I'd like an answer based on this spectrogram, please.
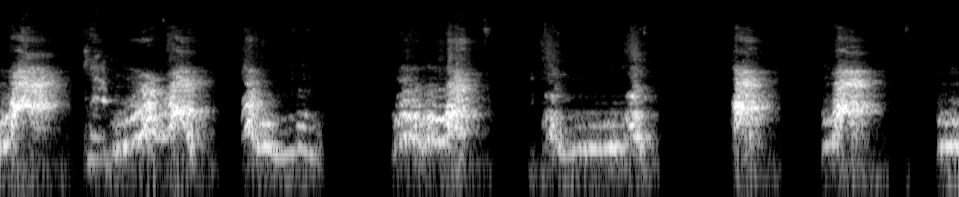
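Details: A frightened Chihuahua confronting a stuffed toy horse lets out rapid high, harsh barks in quick bursts, roughly eight sharp yaps separated by brief pauses.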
